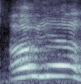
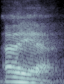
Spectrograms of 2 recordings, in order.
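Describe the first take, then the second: First: High, loud sudden realization. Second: Said in the usual way. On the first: Real, not acted. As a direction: it just hit you. Sudden recollection while chatting.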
